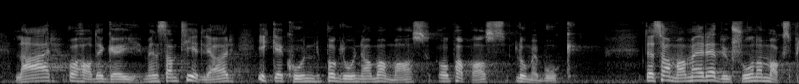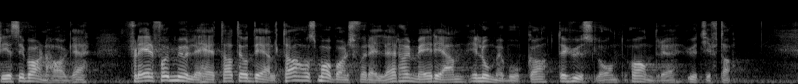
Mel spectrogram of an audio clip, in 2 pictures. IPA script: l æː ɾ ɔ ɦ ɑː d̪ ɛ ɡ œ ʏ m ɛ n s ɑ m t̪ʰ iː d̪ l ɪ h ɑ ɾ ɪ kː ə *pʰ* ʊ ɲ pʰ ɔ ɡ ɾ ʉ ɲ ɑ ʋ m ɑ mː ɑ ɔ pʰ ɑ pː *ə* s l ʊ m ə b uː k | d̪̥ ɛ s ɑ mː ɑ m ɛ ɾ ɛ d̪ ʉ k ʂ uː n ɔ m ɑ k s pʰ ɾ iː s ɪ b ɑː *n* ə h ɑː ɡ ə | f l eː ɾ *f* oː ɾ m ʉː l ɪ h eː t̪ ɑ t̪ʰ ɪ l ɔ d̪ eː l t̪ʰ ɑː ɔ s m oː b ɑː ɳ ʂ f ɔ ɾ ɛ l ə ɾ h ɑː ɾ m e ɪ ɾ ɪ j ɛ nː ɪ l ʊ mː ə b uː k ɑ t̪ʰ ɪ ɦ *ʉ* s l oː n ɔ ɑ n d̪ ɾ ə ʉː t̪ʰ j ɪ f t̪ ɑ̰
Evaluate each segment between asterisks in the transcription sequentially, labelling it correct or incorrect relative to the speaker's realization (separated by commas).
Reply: incorrect, incorrect, incorrect, correct, incorrect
